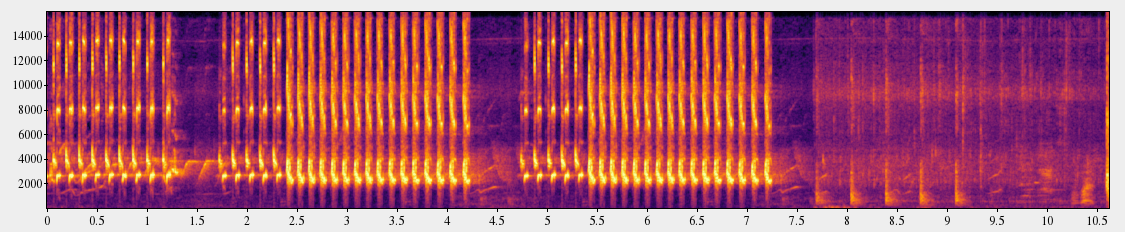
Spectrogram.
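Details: Black-winged myna used as a lure, pouring out a loud song. Long runs of harsh, buzzy, rapidly pulsed notes split by short silences, ending in a few scattered quieter calls.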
